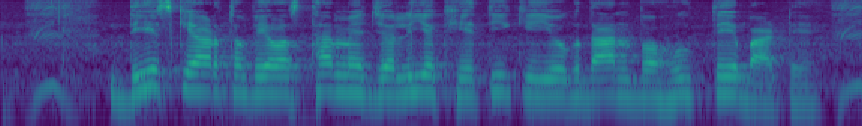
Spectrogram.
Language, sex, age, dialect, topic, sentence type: Bhojpuri, male, 25-30, Northern, agriculture, statement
